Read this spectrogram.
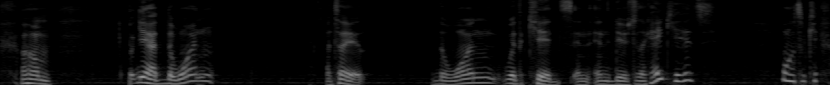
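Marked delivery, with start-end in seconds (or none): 6.5-8.3 very high-pitched voice. Speaker acts out a man in a clip calling to kids; Herbert voice. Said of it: "I gave him Herbert's voice".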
